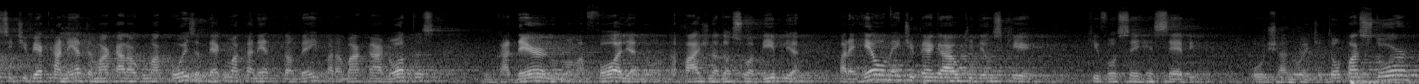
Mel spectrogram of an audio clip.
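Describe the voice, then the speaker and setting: A man's voice: on the high side, normal speed. A man with an American accent, the host pastor, introducing a guest preacher in a friendly, joking way. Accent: American-accented Portuguese. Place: church hall. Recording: echoey hall with reverb and background noise.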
